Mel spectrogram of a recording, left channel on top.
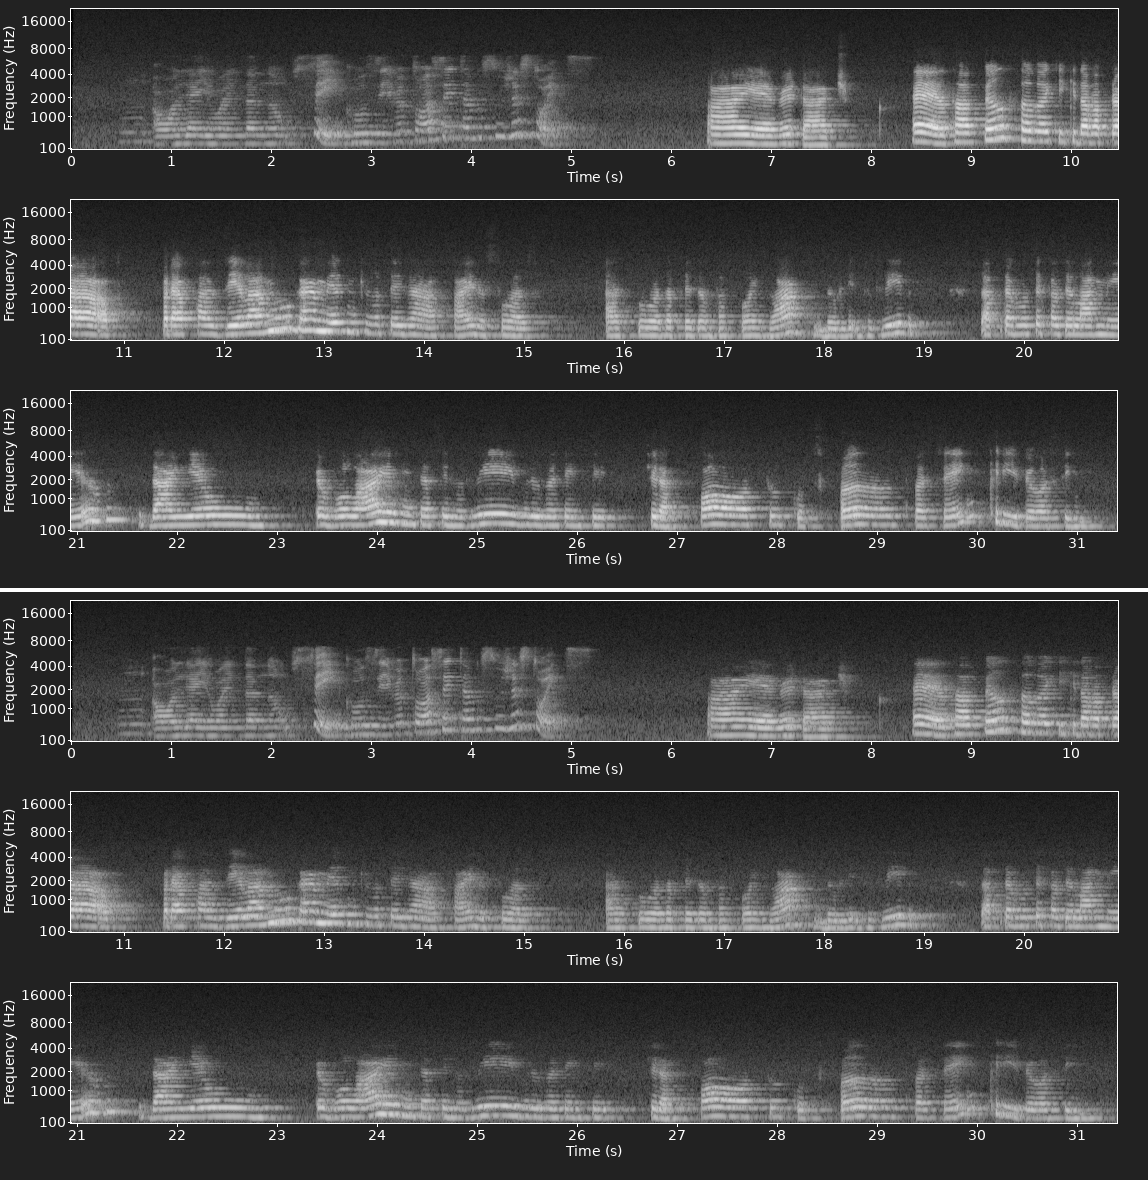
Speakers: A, on the right; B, on the left.
A: Hum, olha, eu ainda não sei. Inclusive, eu tô aceitando sugestões.
B: Ai, é verdade. É, eu tava pensando aqui que dava para para fazer lá no lugar mesmo que você já faz as suas as suas apresentações lá do, li- dos livros. Dá para você fazer lá mesmo. Daí eu eu vou lá e a gente assina os livros, a gente tira fotos com os fãs. Vai ser incrível assim.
